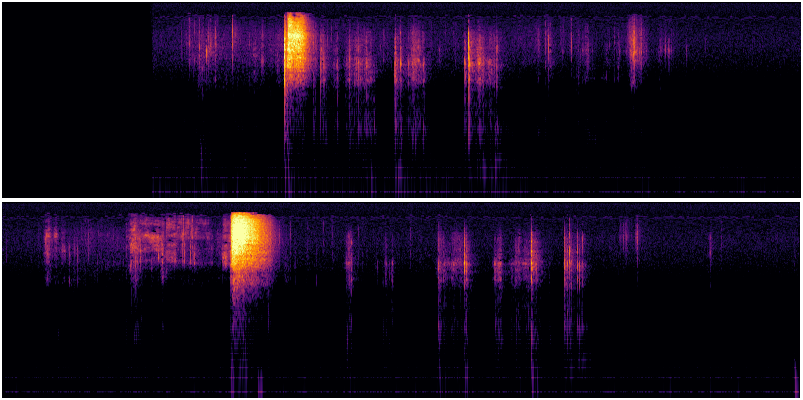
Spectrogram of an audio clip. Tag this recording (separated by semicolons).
bottle; carbonated; drink; gas; open; opening; OWI; soda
